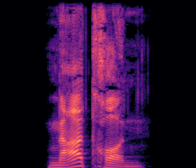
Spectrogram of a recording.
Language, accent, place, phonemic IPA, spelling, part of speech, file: German, Germany, Berlin, /ˈnaːtʁɔn/, Natron, noun, De-Natron.ogg
- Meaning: 1. sodium bicarbonate 2. natron (mineral)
